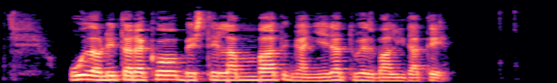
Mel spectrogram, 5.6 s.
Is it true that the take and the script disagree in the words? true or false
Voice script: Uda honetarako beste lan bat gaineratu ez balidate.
false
